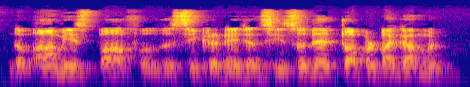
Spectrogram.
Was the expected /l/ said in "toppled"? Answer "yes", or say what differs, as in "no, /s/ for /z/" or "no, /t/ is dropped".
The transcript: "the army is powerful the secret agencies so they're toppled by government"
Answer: no, /l/ is dropped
